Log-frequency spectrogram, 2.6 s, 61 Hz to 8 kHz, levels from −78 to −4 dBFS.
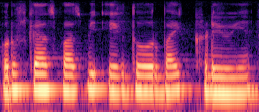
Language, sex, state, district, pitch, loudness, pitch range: Hindi, male, Uttar Pradesh, Shamli, 150 Hz, -14 LUFS, 145-160 Hz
